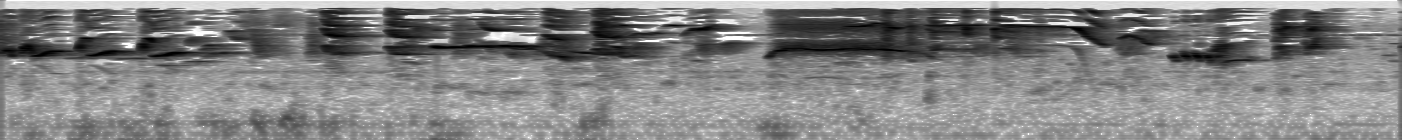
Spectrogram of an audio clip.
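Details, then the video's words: Orange-headed thrush singing in the 'teler' style for masteran training: a dense, varied run of high whistled and chattering phrases, quick slurred notes and rising sweeps, broken by brief pauses, with no other sounds. "MASTERAN ANIS MERAH TELER"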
